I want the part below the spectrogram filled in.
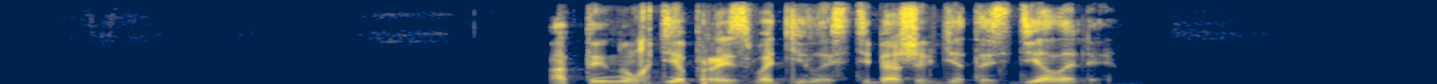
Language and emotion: Russian, angry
